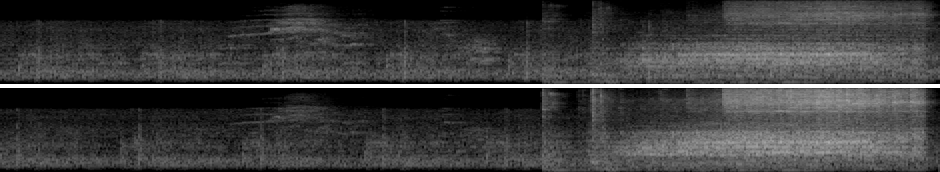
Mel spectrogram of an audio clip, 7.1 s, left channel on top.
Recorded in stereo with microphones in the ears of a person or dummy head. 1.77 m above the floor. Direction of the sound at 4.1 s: 75° right (ahead or behind).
